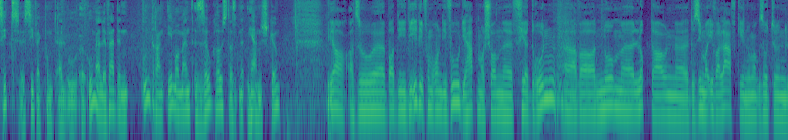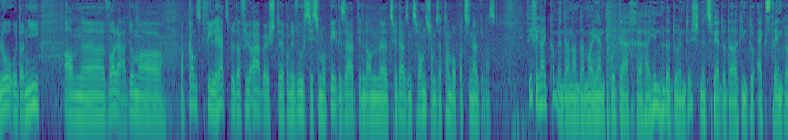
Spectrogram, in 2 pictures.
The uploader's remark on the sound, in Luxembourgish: Live aus dem Sivec Schëffleng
